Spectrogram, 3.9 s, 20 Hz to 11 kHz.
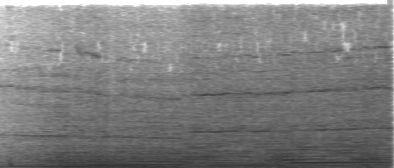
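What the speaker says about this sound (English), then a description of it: "Just got a great engine sound on it." Corvette GT4 race car engine revving steadily inside a racing video game, a loud sustained mechanical drone with shifting pitch that fades in quickly and holds without talk.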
